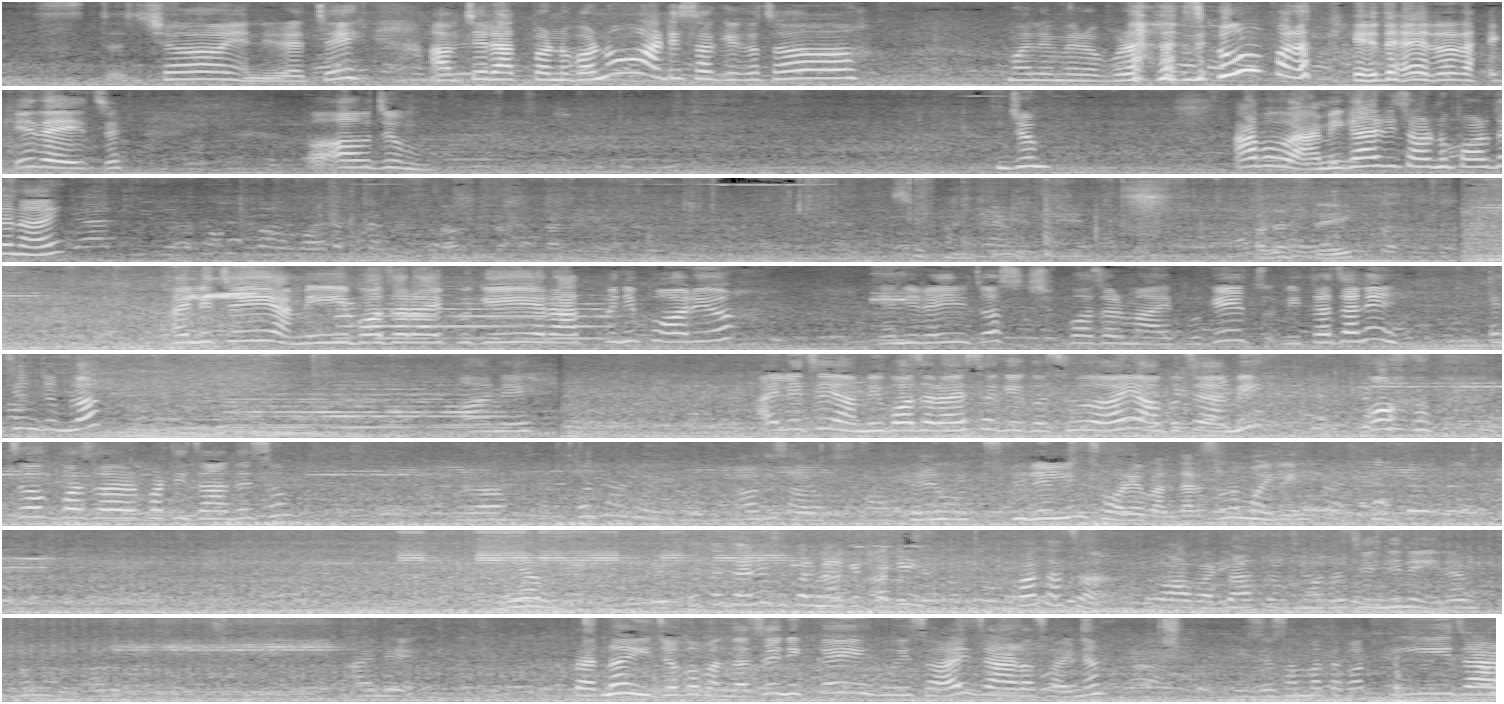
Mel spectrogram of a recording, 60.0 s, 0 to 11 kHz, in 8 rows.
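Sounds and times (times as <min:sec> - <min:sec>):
street traffic: 0:00.0 - 0:59.9
vehicle engines rumbling: 0:00.0 - 0:59.9
voices of passers-by: 0:00.0 - 0:59.9.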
